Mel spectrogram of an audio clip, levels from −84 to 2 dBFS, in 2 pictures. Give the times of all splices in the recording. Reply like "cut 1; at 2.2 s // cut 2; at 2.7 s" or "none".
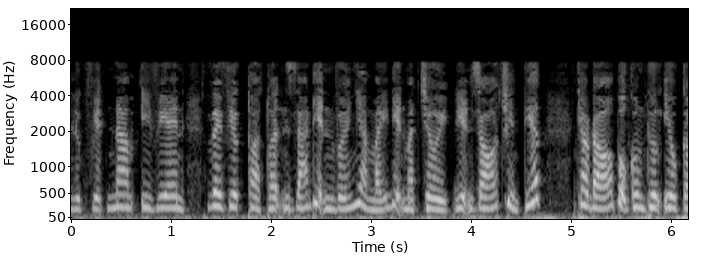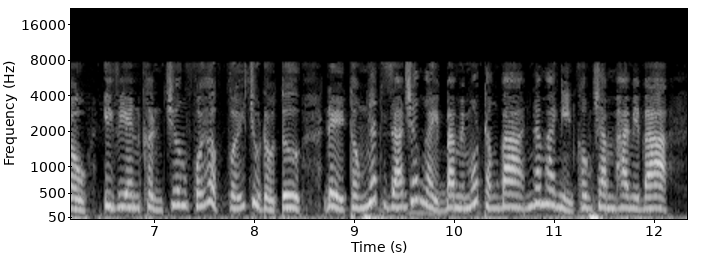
cut 1; at 9.5 s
